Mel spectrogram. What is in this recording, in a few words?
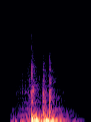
window plastic squeak close soft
